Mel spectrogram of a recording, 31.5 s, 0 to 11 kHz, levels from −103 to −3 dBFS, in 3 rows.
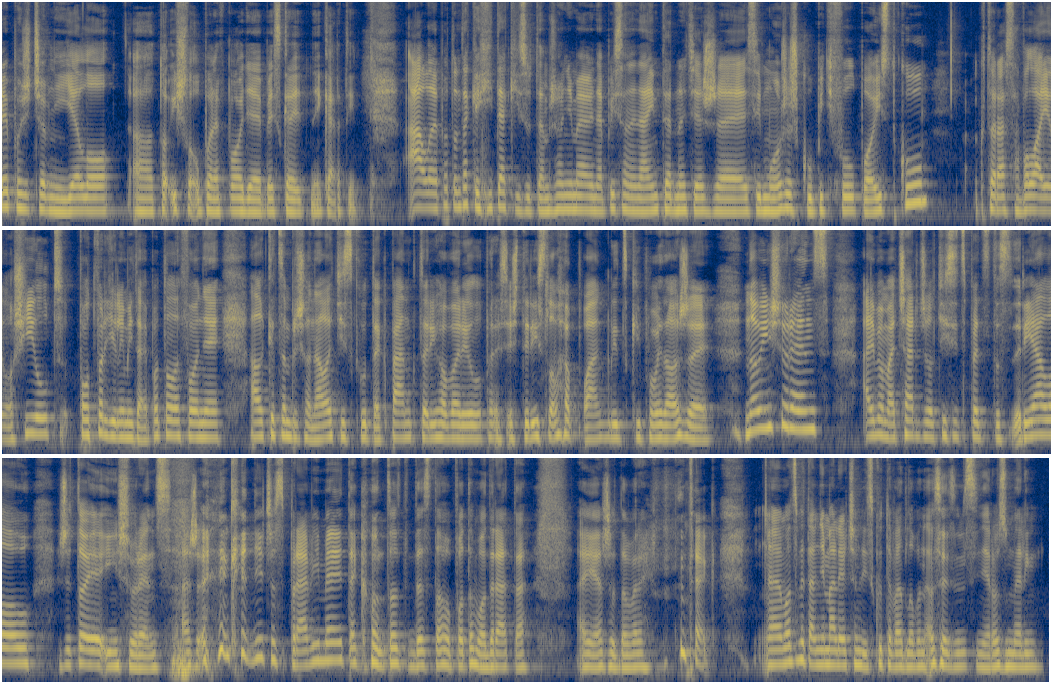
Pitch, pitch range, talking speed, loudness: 165 Hz, 155-185 Hz, 185 wpm, -24 LUFS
